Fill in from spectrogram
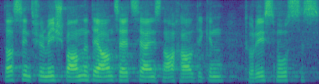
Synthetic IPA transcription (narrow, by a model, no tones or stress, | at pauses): d̥asz̥ɪntfyːɐɾmɪçʃpanəndəanzɛt͡səaɪnəsnaːχhɑltɪɡən | tʰuʁɪsmʊsəs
